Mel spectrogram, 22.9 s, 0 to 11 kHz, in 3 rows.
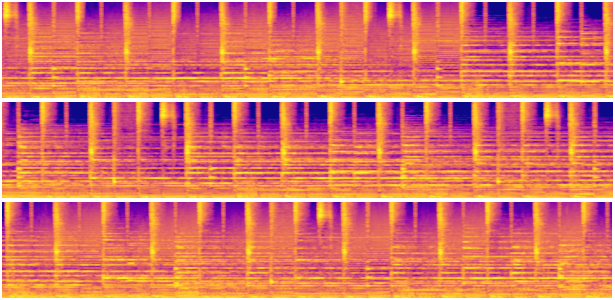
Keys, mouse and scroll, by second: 0.1 middle drag, 0.1 scroll down 2, 0.4 shift+middle click, 0.4 scroll up 1, 0.8-1.9 drag, 2.0-4.9 drag, 5.2-5.7 drag, 6.4 click, 6.7 click, 6.8 click, 7.7-10.3 typing, 8.0 scroll down 5, 8.1 scroll up 1, 8.4 scroll down 1, 8.7 middle click, 8.9 click, 9.1 shift+middle click, 9.1 scroll down 4, 9.1 scroll up 1, 10.1 shift+click, 10.3 middle click, 11.2 middle click, 11.4 scroll up 3, 11.4 shift+middle click, 11.5 scroll down 1, 11.6 click, 11.7 scroll down 2, 11.8 scroll up 2, 11.9 shift+middle click, 11.9 scroll down 1, 12.0 g, 13.4 shift+middle drag, 13.7 click, 14.4 click, 14.5 shift+middle click, 14.5 scroll up 1, 14.6 g, 15.1 click, 15.2 g, 15.5 middle click, 15.6 scroll up 3, 15.7 shift+middle click, 15.7-16.1 scroll down 3, 15.9 click, 16.2 click, 16.5 click, 16.5 ctrl+z, 16.6 click, 17.4-22.8 typing, 17.8 scroll down 4, 17.9 shift+middle click, 17.9 scroll up 1, 18.1 click, 18.8 click, 19.7 click, 20.9 click, 22.2 click, 22.5 middle click, 22.6-22.9 scroll up 3, 22.7 click.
